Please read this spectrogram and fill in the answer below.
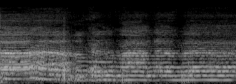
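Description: Beta Israel (Ethiopian Jewish) liturgical chant. The chanted line moves in pitch, then about a second in it settles onto one long held note.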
